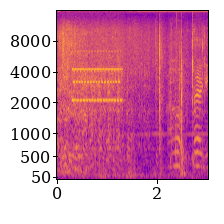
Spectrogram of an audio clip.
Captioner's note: ringing continues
